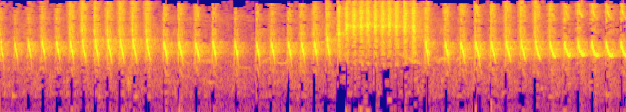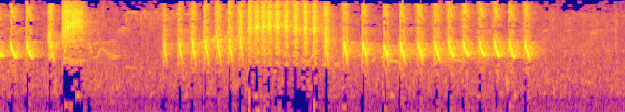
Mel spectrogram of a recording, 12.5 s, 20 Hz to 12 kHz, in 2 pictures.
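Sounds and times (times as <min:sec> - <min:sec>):
cream-vented bulbul song of sharp chirped notes: 0:00.1 - 0:11.7.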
